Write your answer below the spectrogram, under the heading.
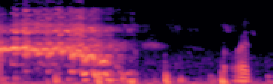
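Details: Whinny of a Friesian horse at lunging practice: a harmonic cry that slides gradually downward over about a second, followed by short snorting puffs and soft thuds, with a person's voice nearby.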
